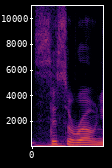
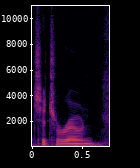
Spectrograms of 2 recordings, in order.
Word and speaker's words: cicerone: We have James Watt, who is a cicerone. You just told me how to pronounce this. I was calling it chicharone, but I think that's a pork it's a pork rind.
